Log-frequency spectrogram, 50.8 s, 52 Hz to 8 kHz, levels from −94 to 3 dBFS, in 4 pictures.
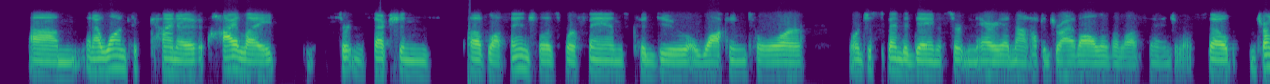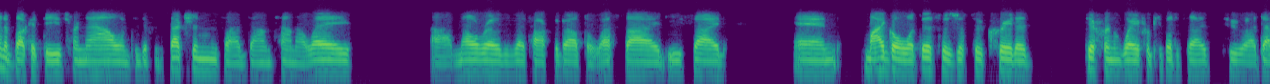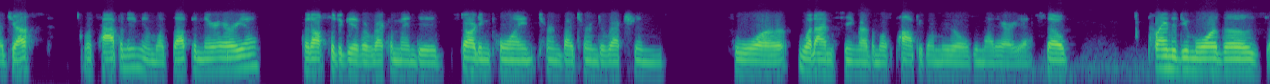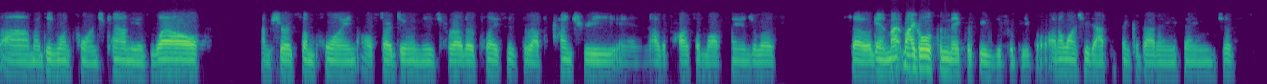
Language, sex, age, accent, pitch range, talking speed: English, male, 20-39, American, 100-110 Hz, 205 wpm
